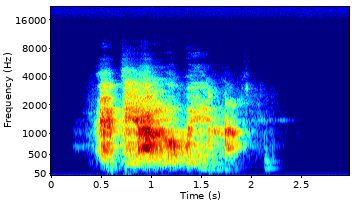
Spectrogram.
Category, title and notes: Speech > Processed / Synthetic
Recorded "Happy Halloween" and distorted with different effects.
